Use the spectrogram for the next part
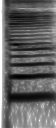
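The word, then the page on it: de: tone 1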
